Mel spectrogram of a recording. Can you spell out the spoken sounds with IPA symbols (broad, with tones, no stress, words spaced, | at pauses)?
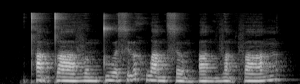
t̪ʰa̰˧˨ŋt̪aː˨˩və˨˩m t̪u˨˩ə̯sɨ̰˧˥ə̯hwa˨˩n səː˧˩mʔa˨˩n va̰˧˨nfa˨˦ŋ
